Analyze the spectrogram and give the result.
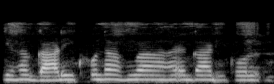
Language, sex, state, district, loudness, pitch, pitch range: Hindi, female, Bihar, Purnia, -19 LUFS, 215 Hz, 200-220 Hz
